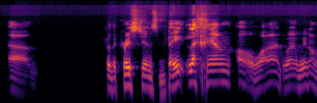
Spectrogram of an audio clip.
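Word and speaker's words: בית לחם: They, like for the Christians, Beit Lechem. Oh, what? Well, we don't know what that is. Bethlehem. Beit Lechem is how it's actually pronounced. Bethlehem is what it became in English.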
